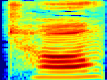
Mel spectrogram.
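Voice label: "chóng", Mandarin Chinese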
